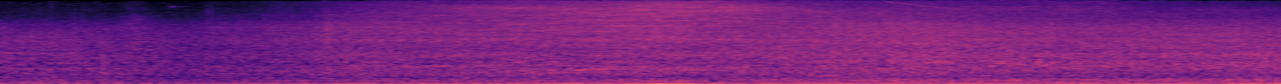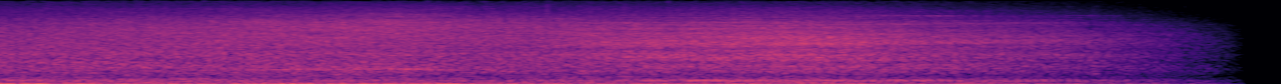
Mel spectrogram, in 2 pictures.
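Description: Road traffic: cars and vans driving past on a city street, a steady rumble of engines and tyres that grows louder about two seconds in, then fades out near the end.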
